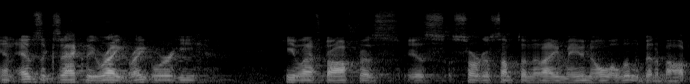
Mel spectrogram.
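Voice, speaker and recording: A fairly low-pitched man's voice in monotone, flat intonation, with noticeable background noise and audible room echo. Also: moderate pace. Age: 60s. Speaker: professor. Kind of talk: panel talk. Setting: convention stage with audience.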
